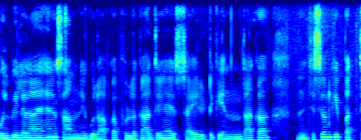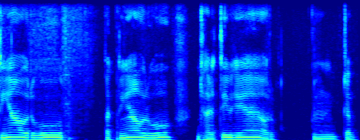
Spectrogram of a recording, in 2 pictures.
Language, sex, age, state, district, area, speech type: Hindi, male, 18-30, Uttar Pradesh, Chandauli, urban, spontaneous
